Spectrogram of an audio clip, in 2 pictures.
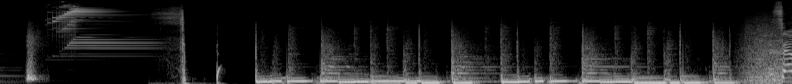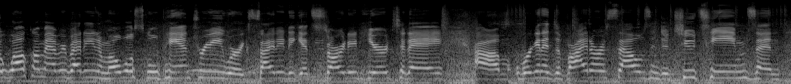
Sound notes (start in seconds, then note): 0.5 chimes ringing; 2.6 upbeat jazzy music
